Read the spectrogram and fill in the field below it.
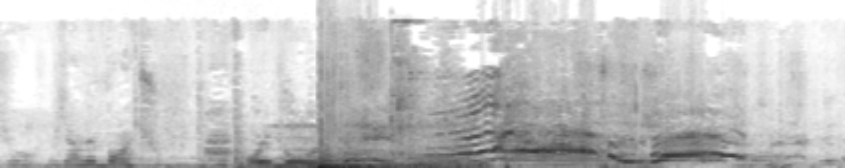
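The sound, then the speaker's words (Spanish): A baby inside a house wails in long, strained cries as planes attack around the house, broken by a sudden loud crash or blast partway through, after which the distressed crying continues before trailing off. “para que escuchen el llanto tan triste y tan doloroso que se escucha de un bebé que está dentro precisamente de, su casa cuando empiezan a atacar los aviones alrededor de su casa.”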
